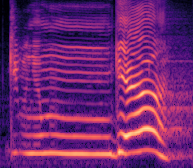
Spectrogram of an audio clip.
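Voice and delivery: high, drawn-out hum, then a yes; Eve's reply. Retold or imitated. Eve answering the serpent, high hesitant hum. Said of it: "And Eve's like".

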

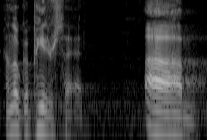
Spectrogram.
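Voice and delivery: ordinary delivery

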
